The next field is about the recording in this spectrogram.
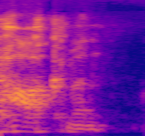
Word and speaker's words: Hochman: Yeah, you say it Hockman. Uh-huh. Hockman. Like the superhero Hawkman, but unfortunately it's not spelled the same.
